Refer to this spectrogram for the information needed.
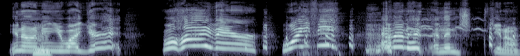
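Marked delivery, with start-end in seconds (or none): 1.8-4.3 put-on cartoon mouse voice, much higher, slower. Acting out greeting the wife, Mickey Mouse voice. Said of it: "you sound like Mickey Mouse".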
